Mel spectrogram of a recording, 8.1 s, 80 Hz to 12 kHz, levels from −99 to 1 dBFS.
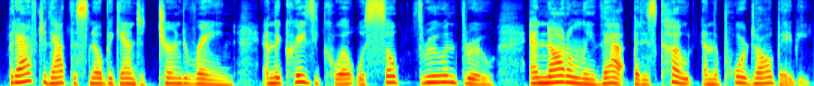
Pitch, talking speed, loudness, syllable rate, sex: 205 Hz, 230 wpm, -18 LUFS, 5.1 syllables/s, female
